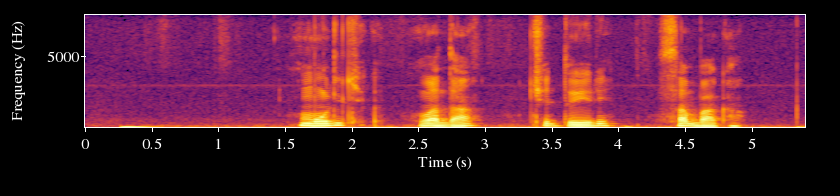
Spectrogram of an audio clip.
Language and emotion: Russian, neutral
